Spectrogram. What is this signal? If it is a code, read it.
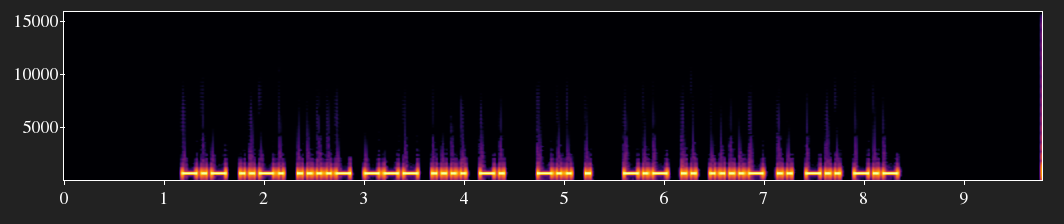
Morse code, heard as a keyed tone, about 25 wpm, 700 Hz. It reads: KF4OHN DE KI4IDK
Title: USA Callsign DE Callsign - 6 Characters - 25wpm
